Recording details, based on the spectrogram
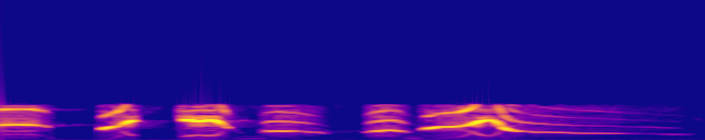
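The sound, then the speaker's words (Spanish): A phrase whistled in Silbo Gomero, the whistled language of the island of La Gomera, meaning 'What is Silbo Gomero?': about six short, high, piercing whistles that swoop up and down in pitch, ending on a longer note that glides downward and fades. No voices. “Acabas de escuchar en Silbo Gomero una frase que dice, ¿qué es el Silbo Gomero?”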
